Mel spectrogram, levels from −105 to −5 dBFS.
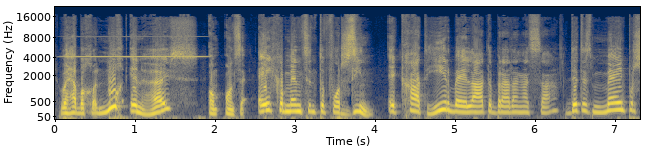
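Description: A feedback whistle runs from 0.0 to 2.0 s, ending just before "onze eigen mensen te". A thin, steady tone near 4.2 kHz sits well below the speech, swelling and fading slowly in level. The likely cause is a loudspeaker-to-microphone loop hovering at the edge of feedback.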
